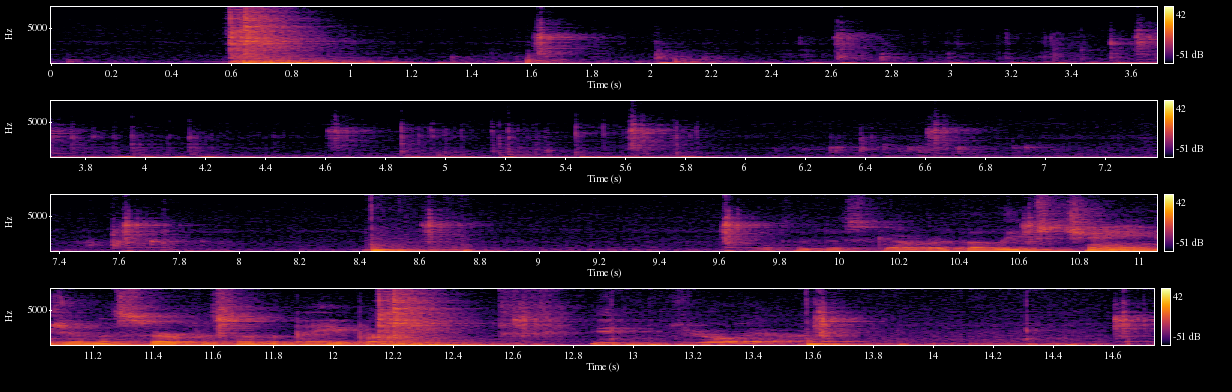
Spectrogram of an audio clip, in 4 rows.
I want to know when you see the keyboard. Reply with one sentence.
The keyboard can be heard from 1.4 to 8.8 s and from 12.8 to 14.7 s.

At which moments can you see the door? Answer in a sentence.
You can hear the door from 0.6 to 1.1 s and from 12.2 to 12.8 s.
